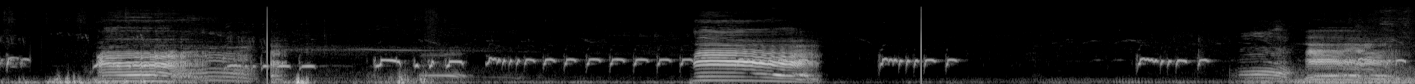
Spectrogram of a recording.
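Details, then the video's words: A herd of tame cows crowding the fields and leaping about lets out three loud, rich moos spaced several seconds apart, with bursts of quick repeated honking from fowl filling the gaps. "sound of cows"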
